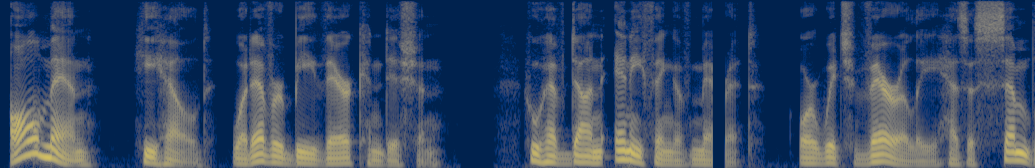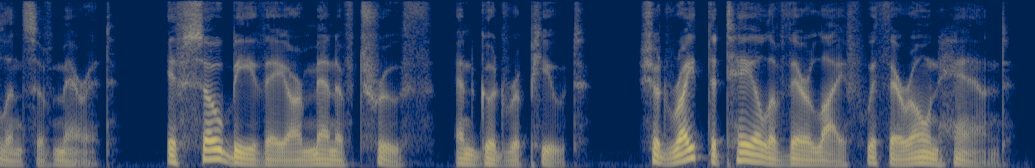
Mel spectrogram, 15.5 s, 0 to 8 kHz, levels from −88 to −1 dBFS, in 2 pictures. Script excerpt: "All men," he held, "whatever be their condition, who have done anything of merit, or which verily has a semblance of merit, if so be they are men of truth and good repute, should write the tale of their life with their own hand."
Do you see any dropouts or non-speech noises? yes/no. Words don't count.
yes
